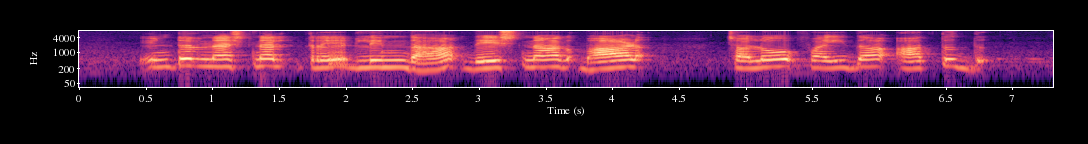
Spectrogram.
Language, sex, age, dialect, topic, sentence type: Kannada, female, 60-100, Northeastern, banking, statement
